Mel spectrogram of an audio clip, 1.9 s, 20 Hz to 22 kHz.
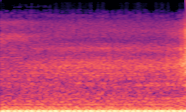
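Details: Cold V8 after stuck valves were freed, held on fast idle, not yet warm. Smooth, even low thumping slightly above normal idle; runs clean and quiet.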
